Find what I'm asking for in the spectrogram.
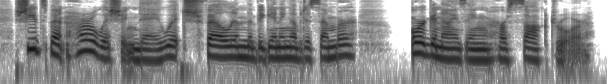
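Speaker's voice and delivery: ordinary delivery, nothing marked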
